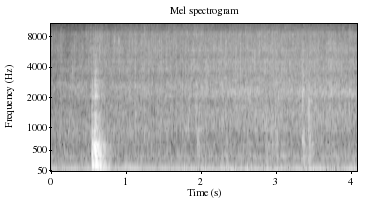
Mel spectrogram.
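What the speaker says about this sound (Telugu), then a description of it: "ఇక్కడ మూత పెట్టేసి ముక్కంతా చక్కగా ఫ్రై అయ్యే వరకు ఉంచుకోవాలి" Ivy gourd pieces fry gently in a covered pan over a low flame, a soft steady sizzle broken by one sharp clack near the start and a faint tap later.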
